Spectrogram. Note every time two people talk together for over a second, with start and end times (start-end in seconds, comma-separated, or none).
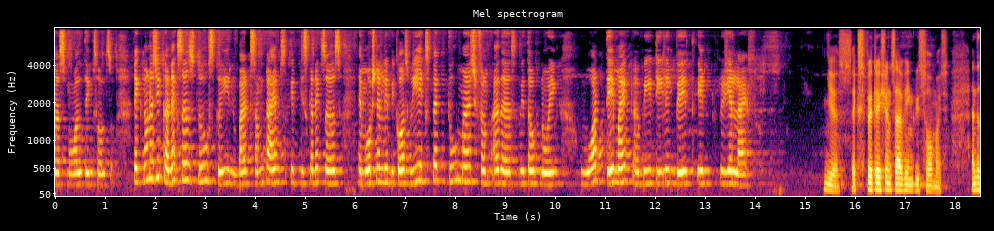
none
